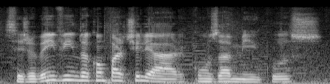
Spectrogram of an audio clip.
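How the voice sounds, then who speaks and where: A man's voice: medium pitch, animated, measured pace. A man with a Brazilian accent reading scripted narration for an audio drama. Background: music.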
